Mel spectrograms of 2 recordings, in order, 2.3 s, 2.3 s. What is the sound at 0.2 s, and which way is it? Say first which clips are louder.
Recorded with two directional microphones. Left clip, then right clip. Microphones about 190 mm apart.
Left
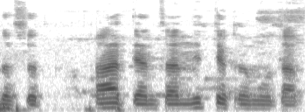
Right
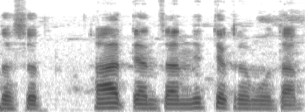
Speech: right 6 dB; 30° right (ahead or behind).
